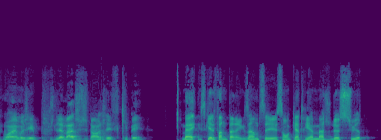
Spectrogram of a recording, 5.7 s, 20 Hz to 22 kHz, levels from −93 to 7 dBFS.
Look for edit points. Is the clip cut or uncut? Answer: uncut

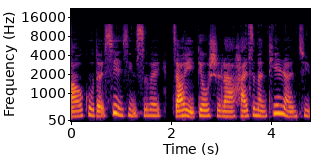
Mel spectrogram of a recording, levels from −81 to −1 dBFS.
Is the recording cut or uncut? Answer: cut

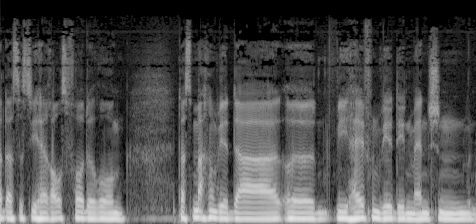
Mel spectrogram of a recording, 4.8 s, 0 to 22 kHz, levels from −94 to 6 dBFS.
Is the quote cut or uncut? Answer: uncut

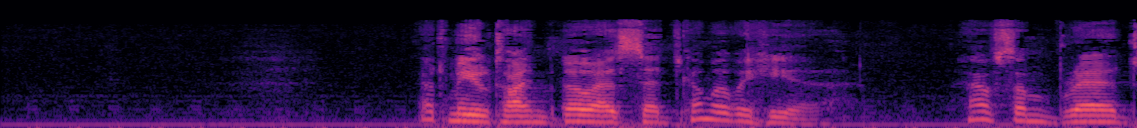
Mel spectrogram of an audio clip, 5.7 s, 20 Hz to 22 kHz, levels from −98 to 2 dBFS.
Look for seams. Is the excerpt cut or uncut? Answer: cut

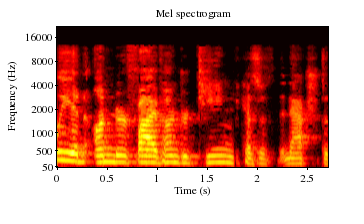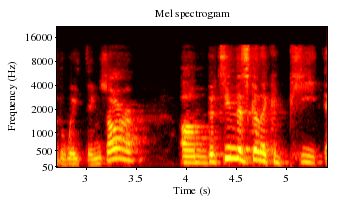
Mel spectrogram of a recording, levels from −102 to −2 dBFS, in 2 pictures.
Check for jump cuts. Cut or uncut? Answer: cut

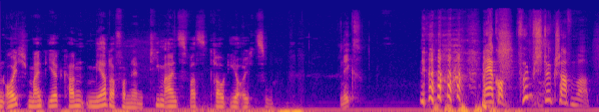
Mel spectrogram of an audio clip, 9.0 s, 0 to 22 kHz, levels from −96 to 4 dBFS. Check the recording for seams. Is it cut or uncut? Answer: uncut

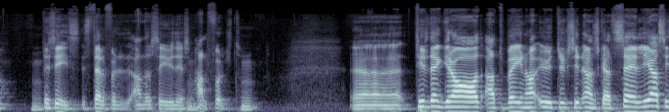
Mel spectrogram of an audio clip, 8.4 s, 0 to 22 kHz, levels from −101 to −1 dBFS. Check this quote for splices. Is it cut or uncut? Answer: uncut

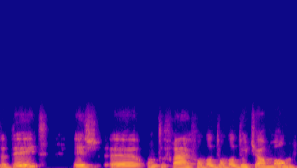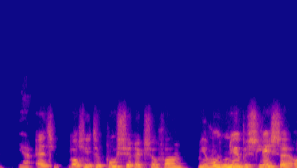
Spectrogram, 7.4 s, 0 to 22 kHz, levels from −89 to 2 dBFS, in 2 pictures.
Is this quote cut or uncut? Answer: cut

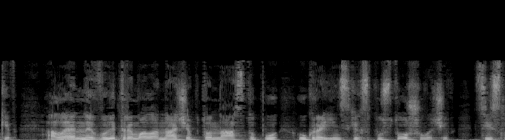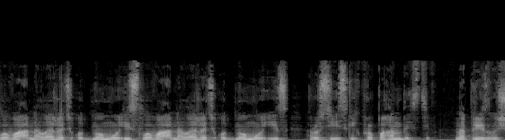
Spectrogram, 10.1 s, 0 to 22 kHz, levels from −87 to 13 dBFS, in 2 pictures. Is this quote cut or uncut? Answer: cut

